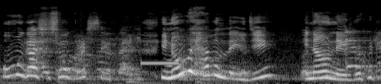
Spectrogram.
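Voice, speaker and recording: With music in the background and audible room echo, a woman speaks at a fairly quick pace with lively intonation. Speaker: vtuber streamer. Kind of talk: casual reaction stream chat.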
